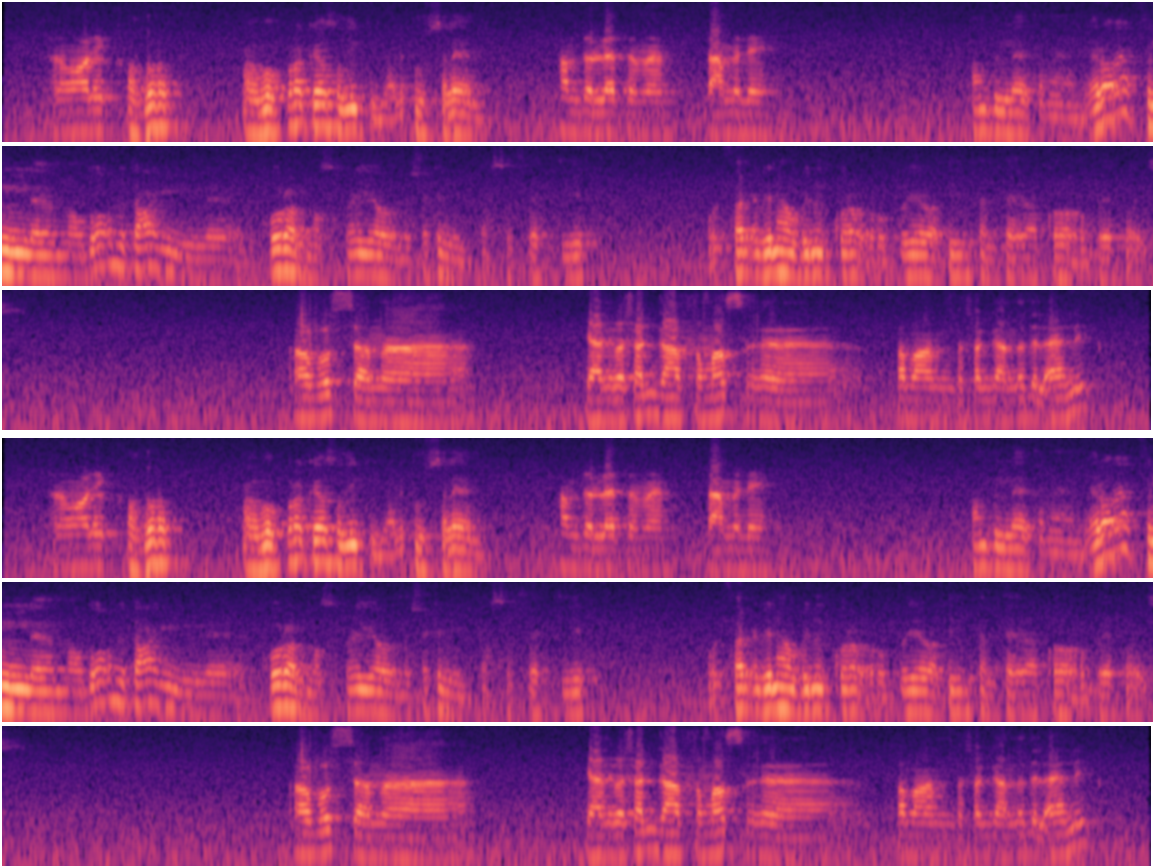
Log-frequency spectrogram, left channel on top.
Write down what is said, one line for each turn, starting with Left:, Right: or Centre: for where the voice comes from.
Left: السلام عليكم
Right: أخبارك أخبارك يا صديقي عليكم السلام
Left: الحمد لله تمام انت عامل ايه
Right: الحمد لله تمام إيه رأيك في الموضوع بتاع ال- الكرة المصرية والمشاكل اللي بتحصل فيها كتير والفرق بينها وبين الكرة الأوروبية وأكيد أنت متابع الكرة الأوروبية كويس
Left: اه بص انا يعني بشجع في مصر آه، طبعا بشجع النادي الاهلي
